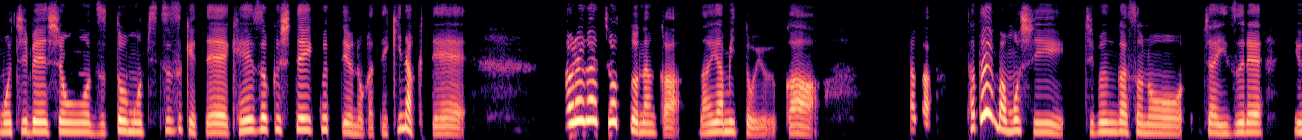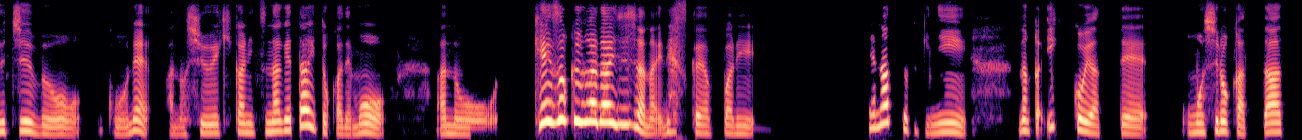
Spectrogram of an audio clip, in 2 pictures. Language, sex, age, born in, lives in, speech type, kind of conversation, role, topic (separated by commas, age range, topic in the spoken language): Japanese, female, 40-44, Japan, Japan, conversation, advice, user, 急に創作のモチベーションが消えてしまうのはなぜですか？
